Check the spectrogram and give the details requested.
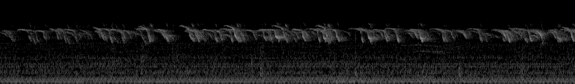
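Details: Quieter chorus of many colourful baby chicks, with high falling chirps blending into a continuous peeping over a low electrical hum.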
